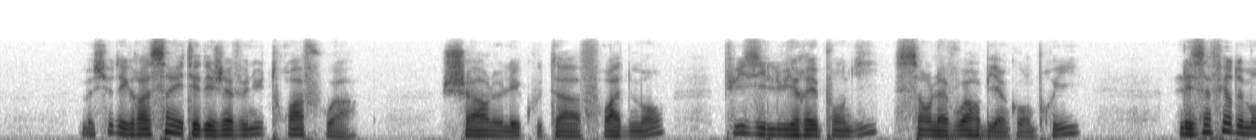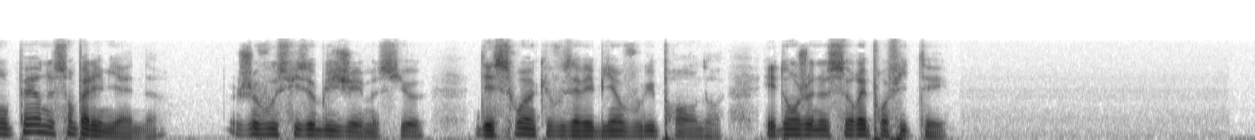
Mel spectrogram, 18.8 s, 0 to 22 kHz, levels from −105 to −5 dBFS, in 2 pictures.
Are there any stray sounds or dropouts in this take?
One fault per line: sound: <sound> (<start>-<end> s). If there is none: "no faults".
no faults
